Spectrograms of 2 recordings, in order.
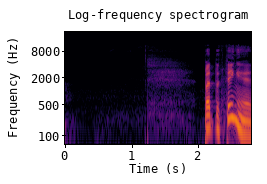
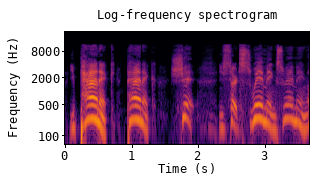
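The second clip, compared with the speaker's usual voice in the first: much higher, loud panicked bursts; 10 semitones higher, 8 dB louder than usual. Pretend. Surfer losing it underwater, panicked loud high bursts. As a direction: blurt it like the air is gone.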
